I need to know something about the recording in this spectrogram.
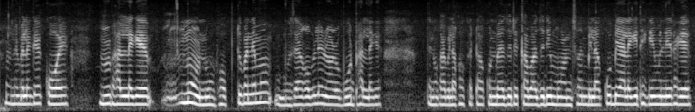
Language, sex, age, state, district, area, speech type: Assamese, female, 18-30, Assam, Lakhimpur, rural, spontaneous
